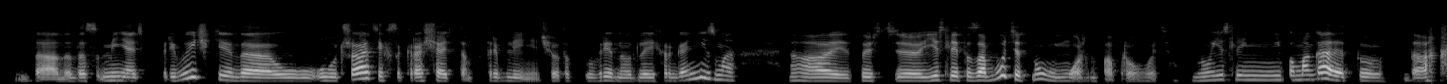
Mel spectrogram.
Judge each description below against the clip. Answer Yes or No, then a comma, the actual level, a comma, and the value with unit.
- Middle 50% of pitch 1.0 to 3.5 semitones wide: No, average, 4.4 semitones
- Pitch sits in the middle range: Yes, medium, 175 Hz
